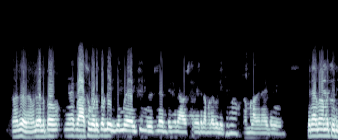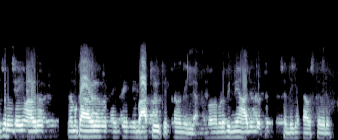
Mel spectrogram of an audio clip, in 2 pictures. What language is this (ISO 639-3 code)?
mal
